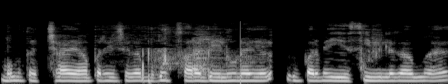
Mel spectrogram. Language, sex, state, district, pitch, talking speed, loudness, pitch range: Hindi, male, Bihar, Araria, 170 Hz, 175 wpm, -15 LUFS, 170-175 Hz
